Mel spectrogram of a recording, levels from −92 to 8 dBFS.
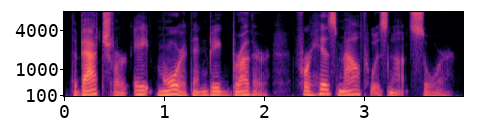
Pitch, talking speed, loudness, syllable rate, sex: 125 Hz, 195 wpm, -23 LUFS, 4.8 syllables/s, female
